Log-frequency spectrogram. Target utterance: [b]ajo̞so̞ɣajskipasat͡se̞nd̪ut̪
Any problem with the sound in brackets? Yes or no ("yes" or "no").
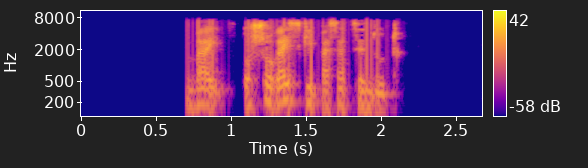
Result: no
